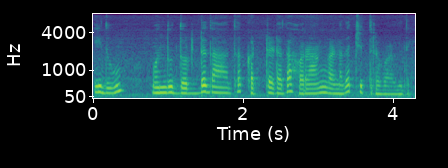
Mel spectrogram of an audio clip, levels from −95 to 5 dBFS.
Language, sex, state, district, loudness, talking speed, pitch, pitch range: Kannada, female, Karnataka, Bangalore, -18 LUFS, 85 wpm, 190 Hz, 170-220 Hz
